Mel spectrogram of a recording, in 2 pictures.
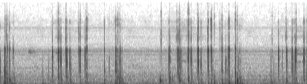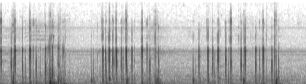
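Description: A thin stick taps and rubs a green, hollow, air-filled rubber/PVC balance disc with nubs, making quick, dry, patter-like ticks in irregular bursts. Each tick has a low, soft thud beneath a bright click and dies out almost at once, over a faint steady hum.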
